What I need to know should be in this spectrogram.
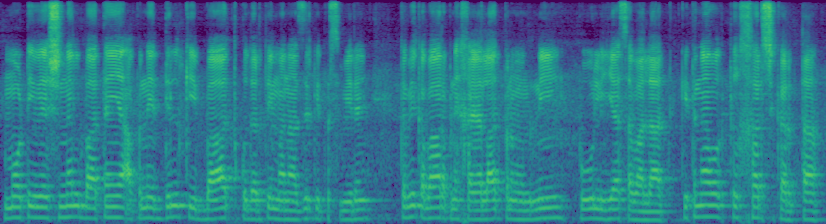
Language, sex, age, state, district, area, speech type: Urdu, male, 18-30, Uttar Pradesh, Balrampur, rural, spontaneous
